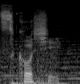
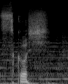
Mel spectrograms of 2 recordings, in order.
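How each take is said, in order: First: The word ends with a strong final vowel. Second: The word ends on the sh sound. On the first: "I went hard on the e part of that word" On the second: "most people you would just pronounce it skosh"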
